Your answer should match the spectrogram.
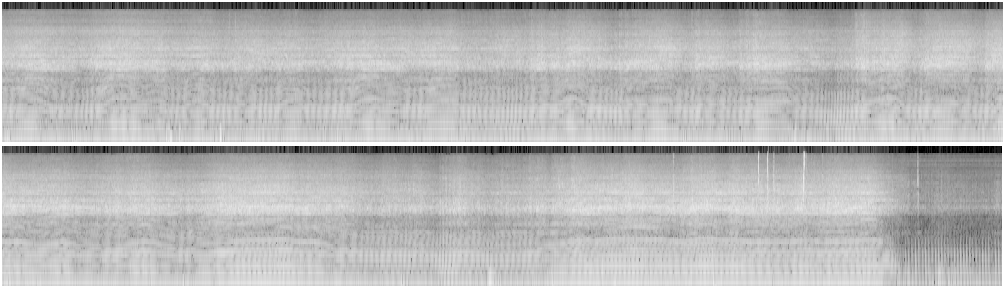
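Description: Dirt bike engine running under the rider, its pitch rising and falling again and again as the throttle is opened and closed. The engine sound stops suddenly near the end.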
